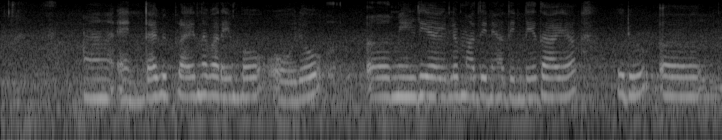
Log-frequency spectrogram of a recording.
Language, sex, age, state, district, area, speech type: Malayalam, female, 18-30, Kerala, Thrissur, rural, spontaneous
